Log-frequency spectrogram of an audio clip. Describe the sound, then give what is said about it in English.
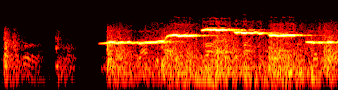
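A person whistles a clear tune in long, held notes that step up in pitch and then come back down. A couple of brief soft sounds come before it. “Hear the stranger whistling.”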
